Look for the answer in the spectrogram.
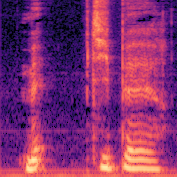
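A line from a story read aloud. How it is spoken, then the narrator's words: Exclaiming with laughter. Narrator (French): s'écria Yossel, riant aux éclats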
